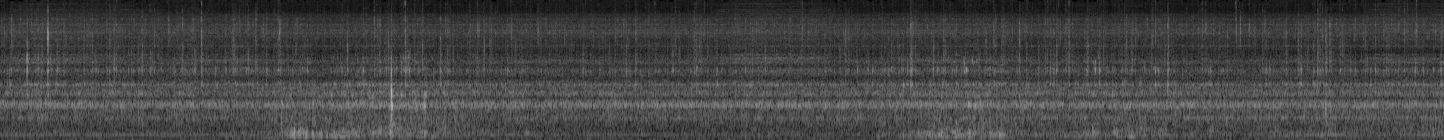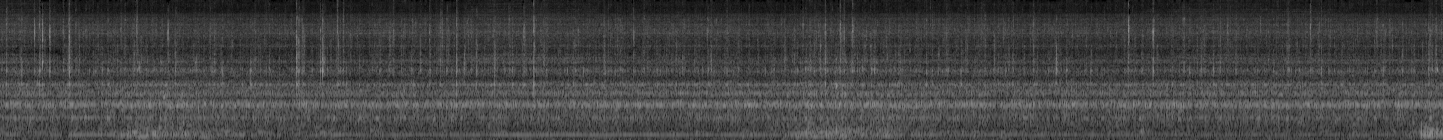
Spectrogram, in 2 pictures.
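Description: Underwater sound from a diver's camera: the diver's exhaled scuba bubbles rumble briefly about every six to seven seconds over a steady electrical hum, with scattered faint clicks.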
